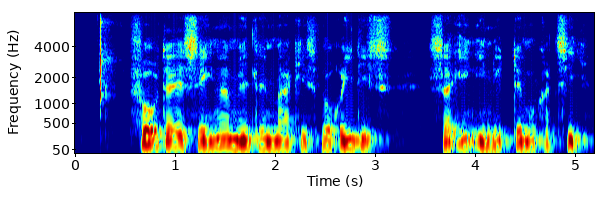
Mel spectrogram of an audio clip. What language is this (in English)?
Danish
